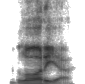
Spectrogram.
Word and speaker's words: Gloria: So we will be singing Gloria. And if you hear that R, it's got one flip, Gloria, Gloria.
